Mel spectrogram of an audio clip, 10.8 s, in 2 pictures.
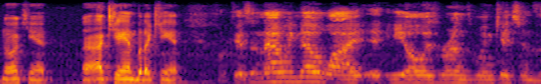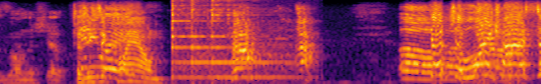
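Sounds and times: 
speech: 0:00.0 - 0:08.3, 0:09.4 - 0:10.8
signal or alarm bell ringing: 0:07.1 - 0:08.6.

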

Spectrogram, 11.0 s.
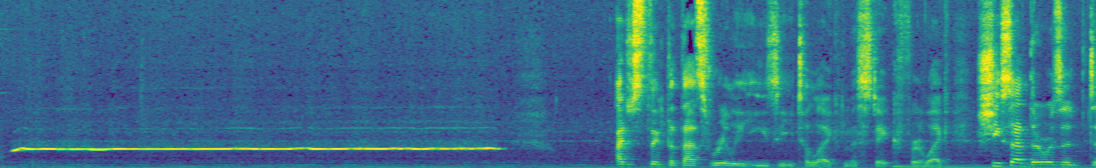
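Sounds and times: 
low rumble: 0:00.0 - 0:10.9
person whistling a long steady note: 0:00.1 - 0:05.2
speech: 0:06.2 - 0:10.9.

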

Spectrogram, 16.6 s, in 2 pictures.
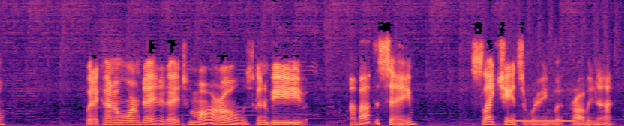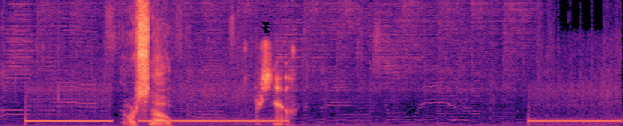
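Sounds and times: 
speech: 0:01.2 - 0:05.6, 0:06.3 - 0:08.3, 0:10.0 - 0:10.8, 0:11.8 - 0:12.3
steady loud low-mid telephone dial tone: 0:06.9 - 0:07.8, 0:08.7 - 0:09.9, 0:10.6 - 0:12.2, 0:15.4 - 0:16.6.

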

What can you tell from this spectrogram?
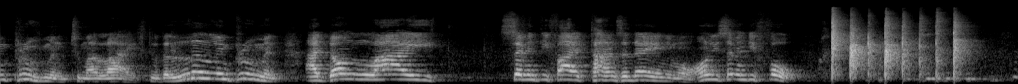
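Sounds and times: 
speech: 0:00.0 - 0:08.4
hands clapping: 0:08.2 - 0:09.9.

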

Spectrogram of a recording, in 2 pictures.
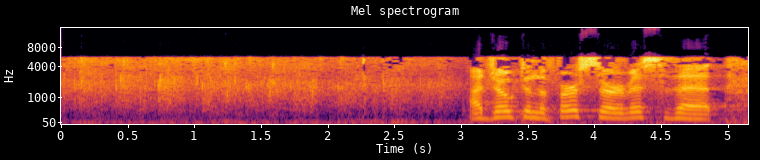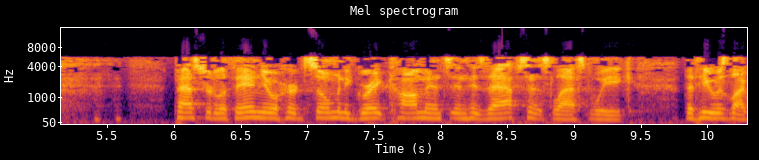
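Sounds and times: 
crowd clapping: 0:00.0 - 0:03.4
speech: 0:03.1 - 0:05.3, 0:06.0 - 0:10.2.

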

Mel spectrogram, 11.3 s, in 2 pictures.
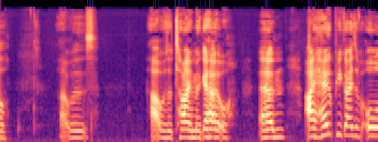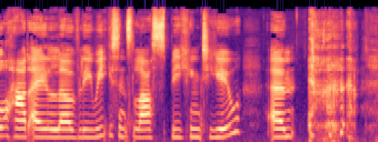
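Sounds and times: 
speech: 0:00.0 - 0:00.2, 0:00.9 - 0:01.5, 0:02.2 - 0:11.3
person coughing: 0:10.3 - 0:11.3.

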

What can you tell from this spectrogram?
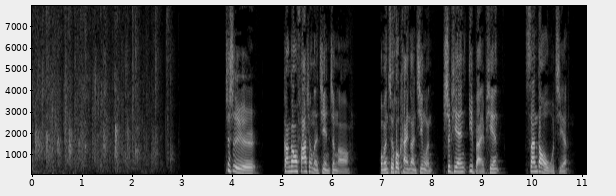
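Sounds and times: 
audience applause: 0:00.0 - 0:03.0
speech: 0:03.9 - 0:06.4, 0:07.0 - 0:10.8.

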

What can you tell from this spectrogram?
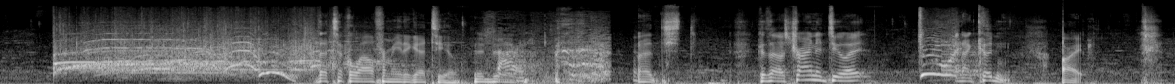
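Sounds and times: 
applause: 0:00.5 - 0:03.6
speech: 0:03.2 - 0:08.8, 0:09.5 - 0:11.0
laughter: 0:04.9 - 0:06.2.

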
